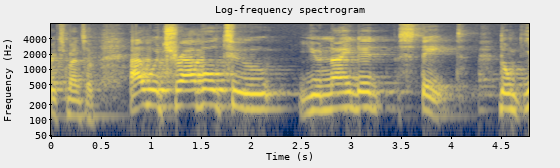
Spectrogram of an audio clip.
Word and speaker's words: United States: Ok, donc ici, United States, il y a S à la fin. United States, c'est comme ça que ça se prononce. Hein? Ne dites pas United. J'entends très souvent United States. United States. Non, c'est United States.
